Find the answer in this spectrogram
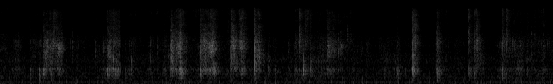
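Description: A hand squishing and mixing a moist cooked-rice stuffing bound with egg yolk and bolognese sauce in a glass bowl: irregular soft squelches and rustles, several a second.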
